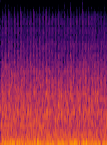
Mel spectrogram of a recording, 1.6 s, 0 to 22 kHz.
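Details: MTZ tractor diesel after repair (new clutch, about 12 L of oil, centrifuge oil pressure adjusted, pressure reading 4 when cold): a steady, even, low rumble with no knocking. Normal idle.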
